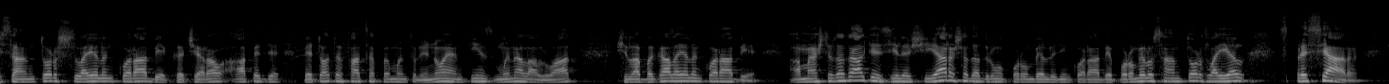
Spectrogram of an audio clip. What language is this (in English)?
Romanian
